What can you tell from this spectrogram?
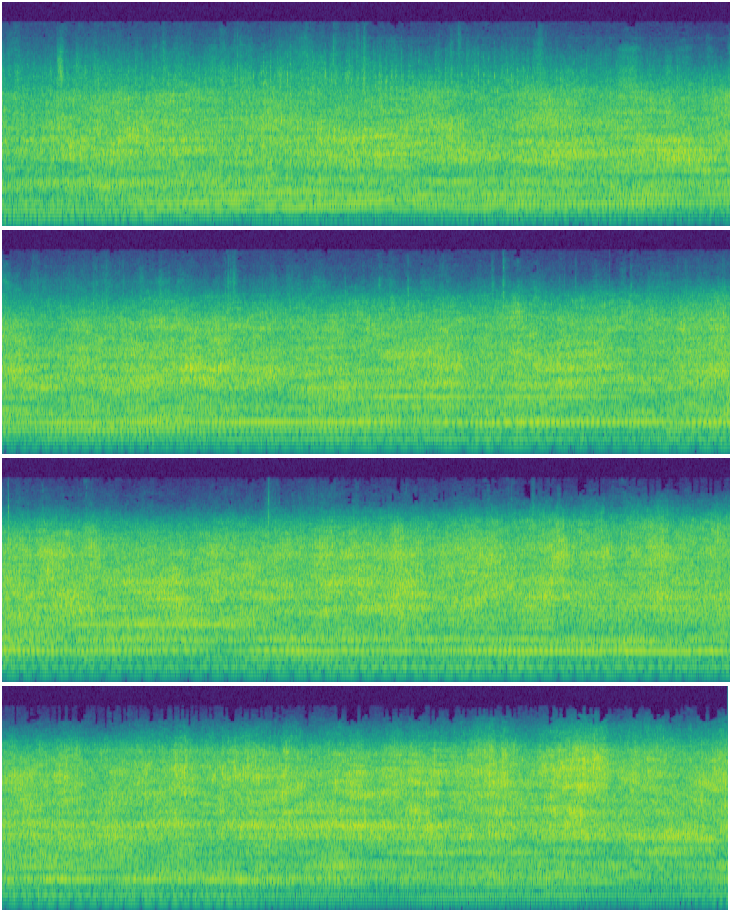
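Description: High-powered race boat engines running at full speed. The steady engine note climbs in pitch over the first several seconds, holds high, and eases a little near the end.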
